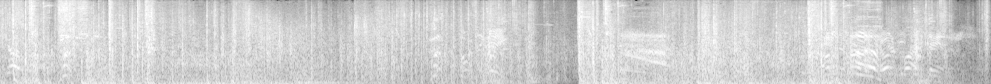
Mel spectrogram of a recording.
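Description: Gunshots fire in loud rapid bursts.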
